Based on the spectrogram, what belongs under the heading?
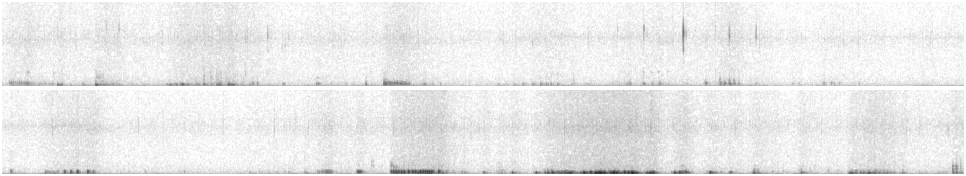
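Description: Soft gurgles and low bubbling rumbles come in irregular bursts, louder toward the end: ordinary bowel sounds, a normal stomach growl.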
